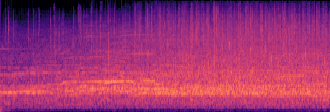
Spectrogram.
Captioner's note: audience cheers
